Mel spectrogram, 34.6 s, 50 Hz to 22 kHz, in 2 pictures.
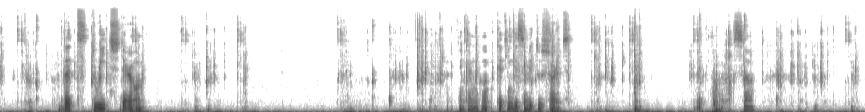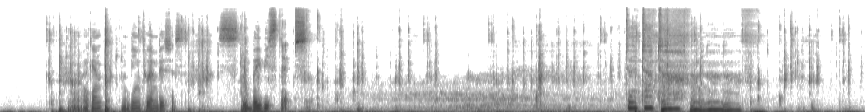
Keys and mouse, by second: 1.6 e, 2.8 s, 3.9 e, 4.8 s, 8.4 g, 9.4-12.7 typing, 16.0 e, 17.0 s, 18.5 g, 20.2 s, 21.1 e, 22.1 s, 24.5 e, 25.9 s, 28.3 e, 29.5 s, 30.2 e, 31.2 s, 33.3-34.6 typing.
